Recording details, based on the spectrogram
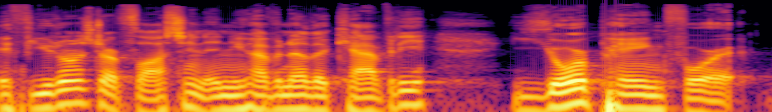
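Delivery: acted, grave, stern, very serious voice. Retelling what he told the speaker, imitating his very serious voice. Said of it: "in a very serious voice".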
